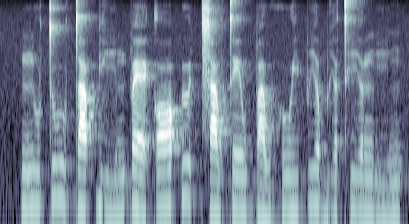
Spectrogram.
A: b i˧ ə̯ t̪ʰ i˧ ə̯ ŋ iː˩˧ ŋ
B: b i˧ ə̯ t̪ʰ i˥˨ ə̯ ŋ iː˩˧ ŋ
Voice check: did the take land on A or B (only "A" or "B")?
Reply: A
